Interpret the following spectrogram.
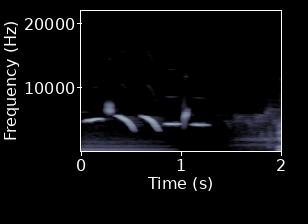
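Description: Small songbird chirping: a quick run of about six short, high whistled notes, several sliding downward, over background music that stops about a second in.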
